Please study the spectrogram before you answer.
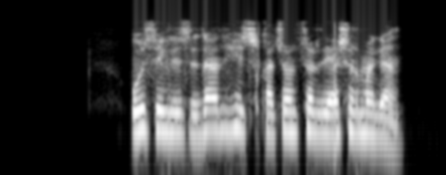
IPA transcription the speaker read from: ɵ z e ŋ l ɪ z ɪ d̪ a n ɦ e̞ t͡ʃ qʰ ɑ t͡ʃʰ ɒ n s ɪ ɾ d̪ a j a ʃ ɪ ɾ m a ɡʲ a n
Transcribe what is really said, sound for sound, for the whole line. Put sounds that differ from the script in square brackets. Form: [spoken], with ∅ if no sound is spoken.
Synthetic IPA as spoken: ɵ z e ŋ l ɪ [s] ɪ d̪ a n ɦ e̞ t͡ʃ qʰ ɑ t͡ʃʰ ɒ n s ɪ ɾ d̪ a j a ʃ ɪ ɾ m a ɡʲ a n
